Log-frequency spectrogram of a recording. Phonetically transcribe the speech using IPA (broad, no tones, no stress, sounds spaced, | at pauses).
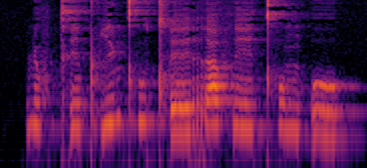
ɳ ɯ f kʼ e pʼ i ɳ kʼ u tʼ ɛ r a f e t̪ʰ o ŋ ʔ o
